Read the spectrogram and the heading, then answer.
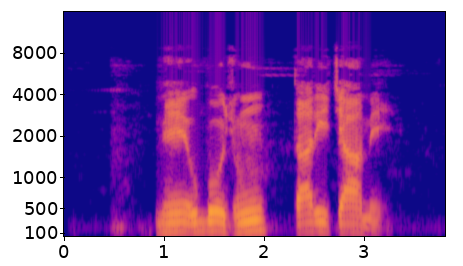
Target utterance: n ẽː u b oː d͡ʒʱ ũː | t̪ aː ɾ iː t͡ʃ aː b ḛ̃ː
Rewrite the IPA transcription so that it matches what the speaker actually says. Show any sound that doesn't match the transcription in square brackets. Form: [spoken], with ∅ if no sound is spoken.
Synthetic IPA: [m] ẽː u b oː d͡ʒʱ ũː | t̪ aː ɾ iː t͡ʃ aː [m] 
